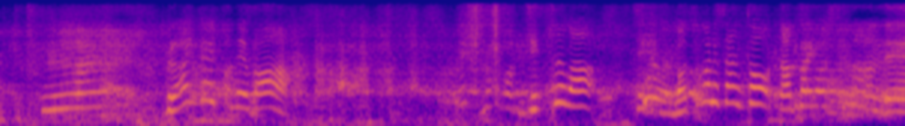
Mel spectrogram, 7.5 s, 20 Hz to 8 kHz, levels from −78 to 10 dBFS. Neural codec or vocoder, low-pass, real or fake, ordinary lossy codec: codec, 24 kHz, 0.9 kbps, DualCodec; 7.2 kHz; fake; none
